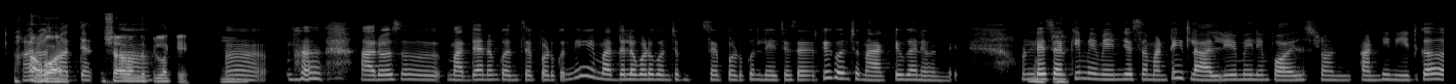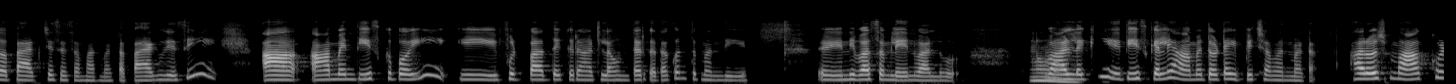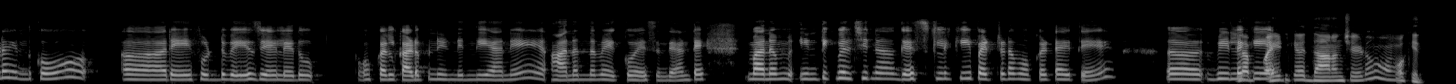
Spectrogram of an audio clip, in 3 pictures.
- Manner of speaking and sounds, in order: tapping; chuckle; in English: "యాక్టివ్‌గానే"; in English: "అల్యూమినియం ఫాయిల్స్‌లో"; in English: "నీట్‌గా ప్యాక్"; in English: "ప్యాక్"; in English: "ఫుట్‌పాత్"; in English: "ఫుడ్ వేస్ట్"
- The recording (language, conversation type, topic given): Telugu, podcast, పండుగలో మిగిలిన ఆహారాన్ని మీరు ఎలా ఉపయోగిస్తారు?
